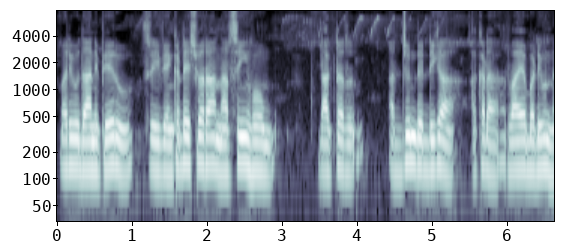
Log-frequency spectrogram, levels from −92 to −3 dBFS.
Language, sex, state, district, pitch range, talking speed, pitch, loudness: Telugu, male, Telangana, Mahabubabad, 125-140 Hz, 125 wpm, 130 Hz, -16 LUFS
